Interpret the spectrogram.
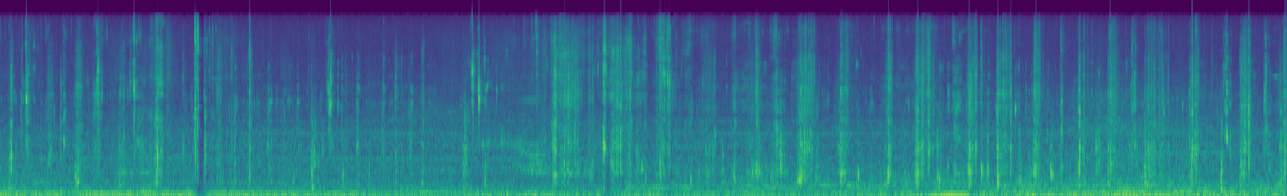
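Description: Close-miked crunching and chewing of crispy deep-fried pork belly (lechon kawali), with many sharp crackles from the crisp skin over a steady low hum.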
